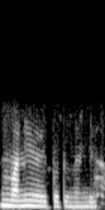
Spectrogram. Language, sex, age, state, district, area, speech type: Telugu, female, 18-30, Andhra Pradesh, N T Rama Rao, urban, conversation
